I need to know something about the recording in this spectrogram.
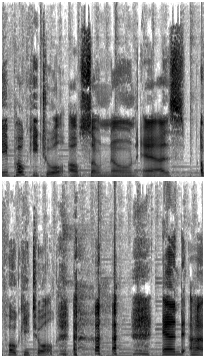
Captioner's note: chuckles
